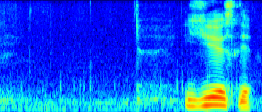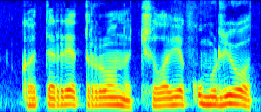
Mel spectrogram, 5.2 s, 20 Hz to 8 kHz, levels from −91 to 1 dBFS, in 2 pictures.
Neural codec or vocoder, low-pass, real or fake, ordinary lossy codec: none; none; real; none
